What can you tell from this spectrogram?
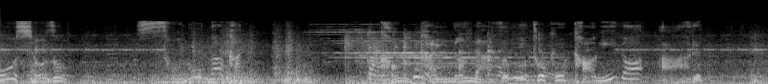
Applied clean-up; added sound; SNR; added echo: none; Subway, metro, underground; 2 dB; none.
